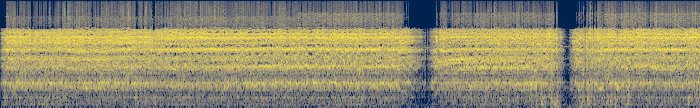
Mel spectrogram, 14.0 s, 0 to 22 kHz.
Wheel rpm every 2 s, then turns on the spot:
220, 220, 210, 190, 140, 160, 220.
none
